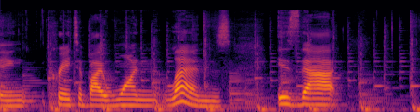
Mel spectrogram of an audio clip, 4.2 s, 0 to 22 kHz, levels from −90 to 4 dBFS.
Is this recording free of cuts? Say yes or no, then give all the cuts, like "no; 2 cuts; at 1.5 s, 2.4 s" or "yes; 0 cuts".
yes; 0 cuts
